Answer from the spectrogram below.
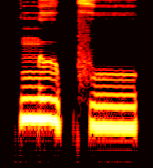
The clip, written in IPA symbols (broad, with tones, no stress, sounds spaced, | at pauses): n ɯː˥˨ p̚ f uː˩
